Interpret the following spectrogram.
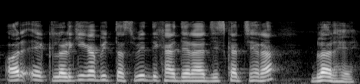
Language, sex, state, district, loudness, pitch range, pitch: Hindi, male, West Bengal, Alipurduar, -16 LUFS, 170-200 Hz, 180 Hz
